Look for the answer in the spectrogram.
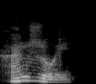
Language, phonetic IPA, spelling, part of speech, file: Russian, [xɐnˈʐoj], ханжой, noun, Ru-ханжой.ogg
- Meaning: instrumental singular of ханжа́ (xanžá)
